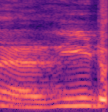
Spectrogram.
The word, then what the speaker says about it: read: दे रखी है READ, दोस्तों इसको अगर हम फर्स्ट फॉर्म में यूज कर रहे हैं तो दोस्तों इसका प्रोनाउंसिएशन रीड होगा और रीड। लेकिन दोस्तों जब सेकंड फॉर्म और थर्ड फॉर्म में इसका यूज कर रहे हैं दोस्तों तो उसे रेड बोलेंगे, रेड। चलते हैं दोस्तों, लेते हैं अगला वाक्य।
